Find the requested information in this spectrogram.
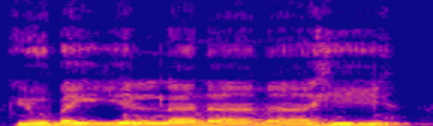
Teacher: Tu remarques qu'il n'y a plus aucune caractéristique du nun à partir du moment où l'idram est pratiqué sans runna, sans nasalisation. Il n'y a plus aucune caractéristique du nun et on lit directement un lam avec une shadda.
